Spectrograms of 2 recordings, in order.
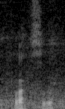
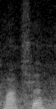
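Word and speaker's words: Plaça: Here they call it Placa Mayor, but I think they pronounce the C cedilla as an S, so it's probably Plaza.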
